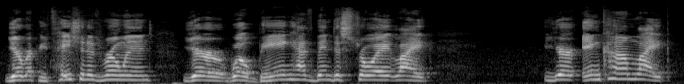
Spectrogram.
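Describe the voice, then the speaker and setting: A show host who is also a music artist delivers a casual, chatty monologue to listeners, calling them "girl" and "y'all." Her medium-pitched voice is bright and forceful, and she stretches key words out theatrically for sassy emphasis.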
